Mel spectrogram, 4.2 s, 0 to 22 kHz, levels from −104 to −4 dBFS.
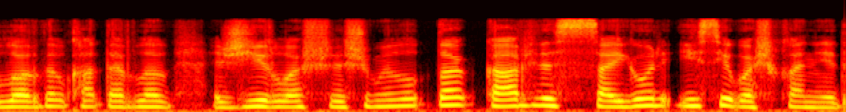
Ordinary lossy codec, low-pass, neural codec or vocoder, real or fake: none; none; autoencoder, 22.05 kHz, a latent of 192 numbers a frame, VITS, trained on many speakers; fake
